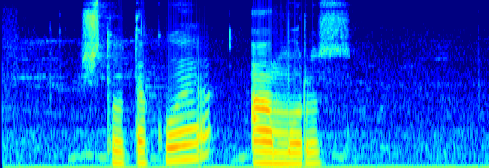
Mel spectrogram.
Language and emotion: Russian, neutral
